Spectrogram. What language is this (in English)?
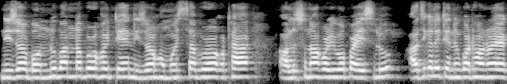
Assamese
